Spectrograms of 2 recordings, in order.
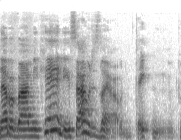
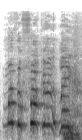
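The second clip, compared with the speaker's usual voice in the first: grandma yelling. Retold or imitated. Grandma voiced in a retold story.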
